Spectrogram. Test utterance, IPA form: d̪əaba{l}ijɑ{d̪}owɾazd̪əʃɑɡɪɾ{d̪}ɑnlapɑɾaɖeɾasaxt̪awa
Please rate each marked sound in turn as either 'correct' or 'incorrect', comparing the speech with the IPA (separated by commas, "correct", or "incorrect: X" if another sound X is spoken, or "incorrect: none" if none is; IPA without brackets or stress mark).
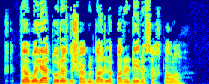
correct, incorrect: t̪, correct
